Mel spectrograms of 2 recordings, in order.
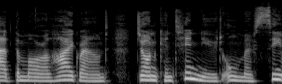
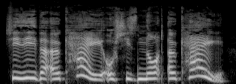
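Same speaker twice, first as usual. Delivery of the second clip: sharply raised, high and loud; daughter's pitch shooting up in disbelief; voice rising; 7 semitones higher, 5 dB louder than usual. Acted. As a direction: demand it, voice jumping up in alarm. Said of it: "My voice rose".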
